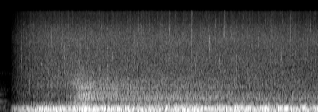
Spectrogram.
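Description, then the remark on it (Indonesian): Heavy rain pours down in a dense, steady roar, with a deep rolling rumble of thunder underneath. It starts almost immediately and stays loud and constant throughout, with no voices. “Kebetulan emang kan lagi hujan deras.”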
